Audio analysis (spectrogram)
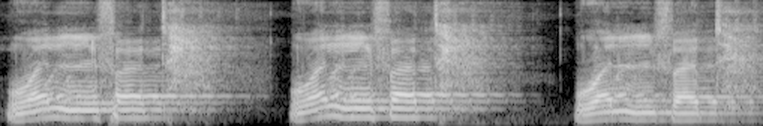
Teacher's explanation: Last میں ہا کو ظاہر کریں گے. وقف کرتے ہوئے ہا ساکن ہو جائے گی اور اس حالت میں بھی ہا کی ادائیگی ہونی چاہیے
